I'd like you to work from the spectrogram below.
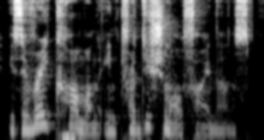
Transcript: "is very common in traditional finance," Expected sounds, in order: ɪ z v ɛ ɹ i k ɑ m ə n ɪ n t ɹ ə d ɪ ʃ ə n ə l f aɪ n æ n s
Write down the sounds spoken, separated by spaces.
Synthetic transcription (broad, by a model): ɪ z v ɛ ɹ i k ɑ m ə n ɪ n t ɹ ə d ɪ ʃ ə n ə l f aɪ n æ n s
